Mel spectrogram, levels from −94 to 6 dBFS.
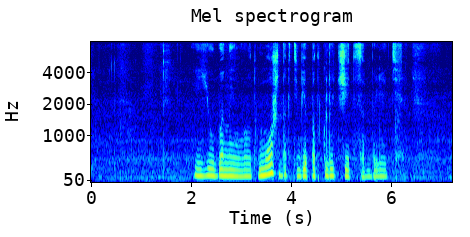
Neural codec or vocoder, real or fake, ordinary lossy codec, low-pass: none; real; none; none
